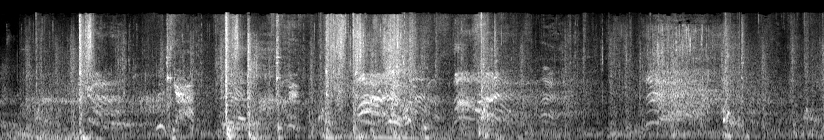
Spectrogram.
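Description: Heavy blows and clashes sound in a fight.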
